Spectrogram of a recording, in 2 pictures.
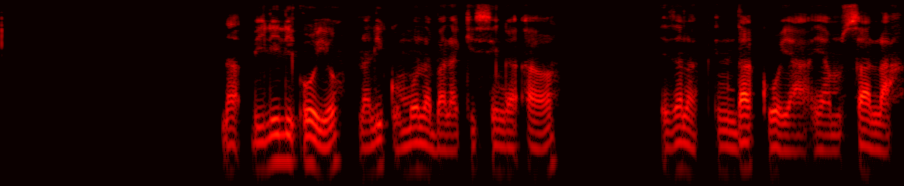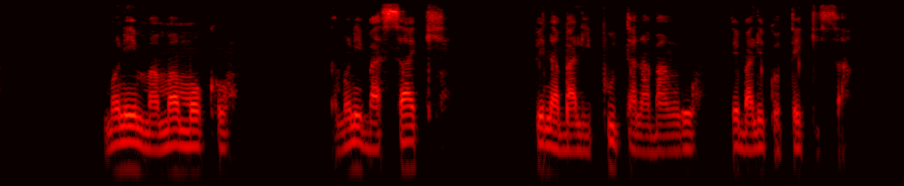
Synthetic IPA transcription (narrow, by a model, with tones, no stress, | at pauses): na˨bi˨li˦li˦ʔo˦jo˦na˨li˦ko˨mɔ˦na˨ba˨la˨ki˦si˦ŋɡa˦ʔa˦wa˦ | e˨za˦na˨nda˦kʰo˨ja˨ja˨mo˨sa˦la˨ | na˨mɔ˦ni˦ma˨ma˦mɔ˦kʰɔ˦ | na˨mɔ˦ni˦ba˨sa˦ki̥˨ | pe˦na˨ba˨li˨pʰu˦ta˨na˨ba˨ŋɡo˦ | pe˦ba˨li˦ko˨te˦ki̥˨sa̰˨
